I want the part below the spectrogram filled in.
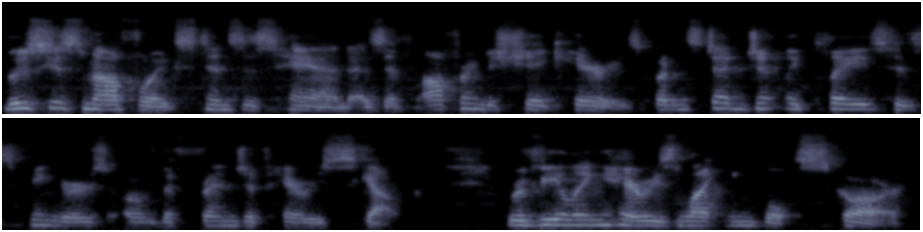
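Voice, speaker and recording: A man narrates stage directions for a table read. His voice sits a little high, husky yet bright and forward, in a scripted reading style. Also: normal speed.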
